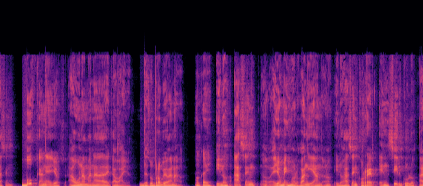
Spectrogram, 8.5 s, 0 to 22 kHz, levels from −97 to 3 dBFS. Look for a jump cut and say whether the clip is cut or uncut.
cut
